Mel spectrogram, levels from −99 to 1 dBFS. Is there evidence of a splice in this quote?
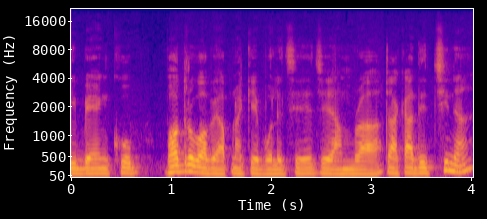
yes; 1 cut; at 3.1 s

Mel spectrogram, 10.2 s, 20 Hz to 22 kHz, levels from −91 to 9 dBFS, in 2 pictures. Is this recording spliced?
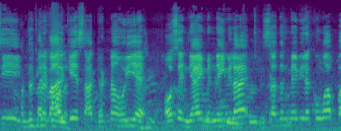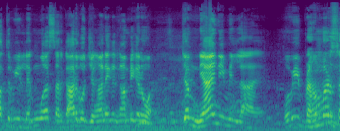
no; 0 cuts

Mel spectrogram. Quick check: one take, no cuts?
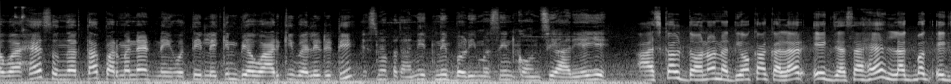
no; 2 cuts; at 3.7 s, 6.3 s

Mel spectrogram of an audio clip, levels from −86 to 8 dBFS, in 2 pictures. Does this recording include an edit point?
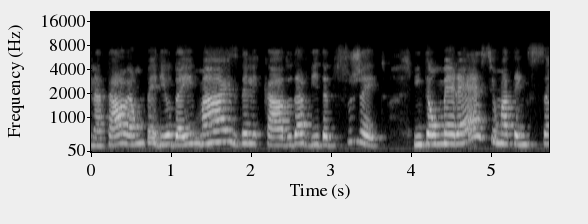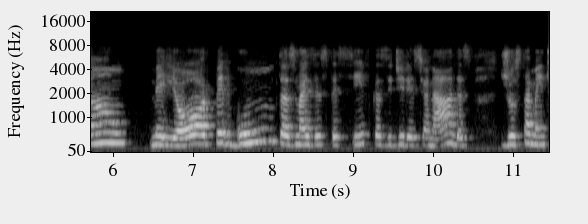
no; 0 cuts

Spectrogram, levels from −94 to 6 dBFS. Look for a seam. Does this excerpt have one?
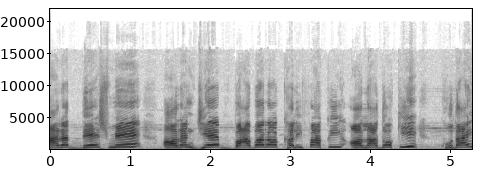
no; 0 cuts

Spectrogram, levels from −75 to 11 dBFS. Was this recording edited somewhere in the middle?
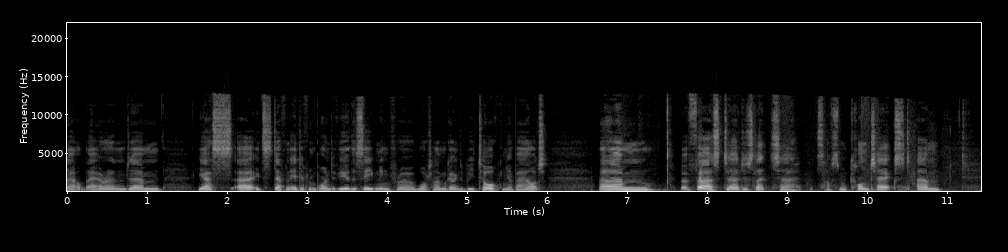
yes; 1 cut; at 6.8 s

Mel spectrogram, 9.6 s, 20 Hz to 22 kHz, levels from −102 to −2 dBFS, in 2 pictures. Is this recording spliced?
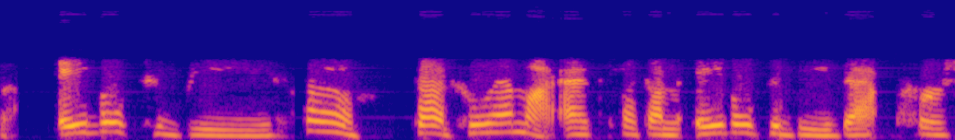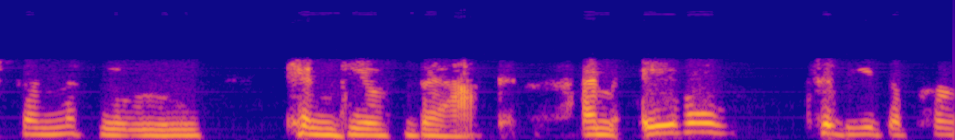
yes; 1 cut; at 1.3 s

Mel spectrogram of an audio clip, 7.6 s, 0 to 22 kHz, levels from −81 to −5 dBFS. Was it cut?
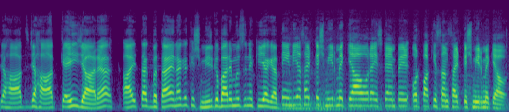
yes; 1 cut; at 4.2 s

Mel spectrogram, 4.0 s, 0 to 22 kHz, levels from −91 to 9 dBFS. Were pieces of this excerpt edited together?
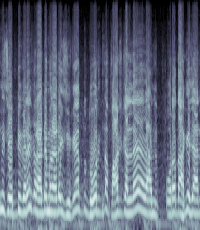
no; 0 cuts

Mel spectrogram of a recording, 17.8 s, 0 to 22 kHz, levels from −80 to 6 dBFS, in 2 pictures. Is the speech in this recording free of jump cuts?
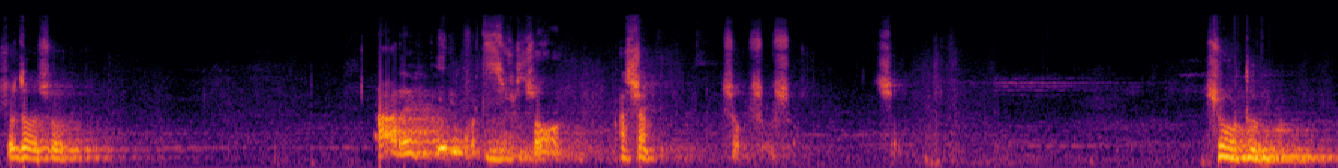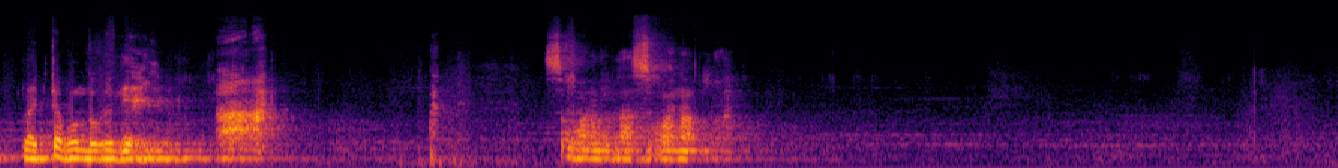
yes; 0 cuts

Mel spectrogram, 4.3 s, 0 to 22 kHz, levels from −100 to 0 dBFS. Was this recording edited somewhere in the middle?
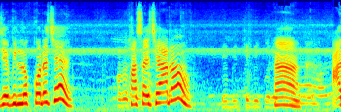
no; 0 cuts

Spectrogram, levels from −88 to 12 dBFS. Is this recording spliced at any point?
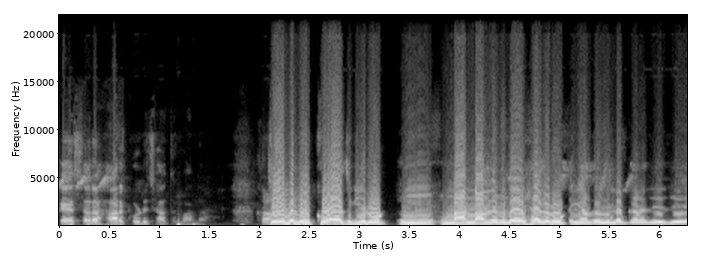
yes; 1 cut; at 1.7 s

